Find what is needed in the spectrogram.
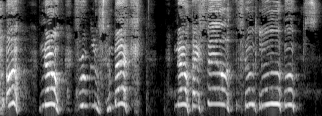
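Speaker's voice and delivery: very high, loud panicked cries, slow at the fall; panicked wail. Real, not acted. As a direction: scream after the runaway pet as you drop. Falling after the pet in game.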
